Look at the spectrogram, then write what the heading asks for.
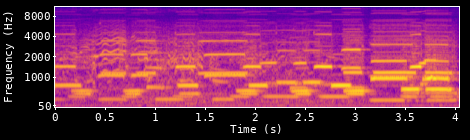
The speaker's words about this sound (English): Love that music. Penny whistle sounding carnival music, whatever.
